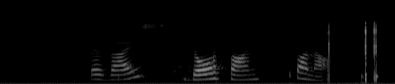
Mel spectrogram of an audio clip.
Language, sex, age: Afrikaans, female, 19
